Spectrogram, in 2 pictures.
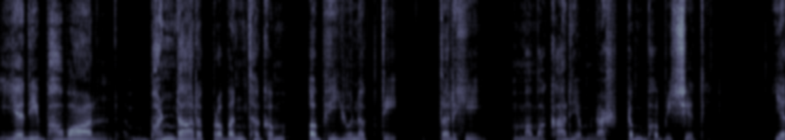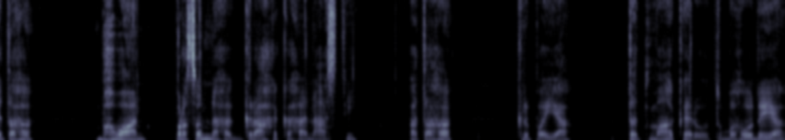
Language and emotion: Sanskrit, fearful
